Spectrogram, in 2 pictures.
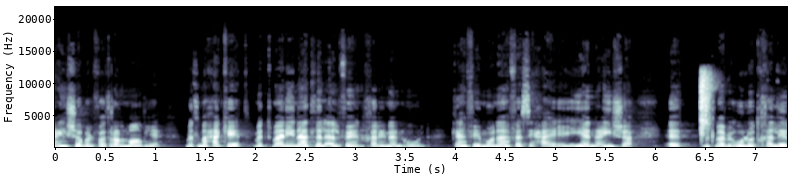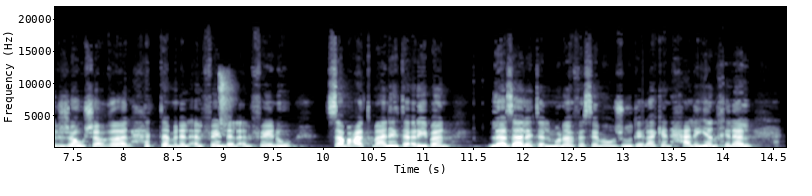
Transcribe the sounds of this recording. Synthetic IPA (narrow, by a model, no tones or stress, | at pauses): ʕiːʃabɪlfat̪ɾˤɑlmɑːd̪ˤɨjḛ | mɪt̪lmaħakeːt̪mɪnt̪maːniːnaːt̪lalʔa̰lfeːnxalːiːnanʔuːl | kaːnfimʊnaːfaseħaʔḭʔɪjːenʕiːʃa̰mɪt̪lmabɪjʔuːlut̪xalːilʒawːʃaɣːaːlħat̪ːamɪnɪlʔa̰lfeːnlɪlʔa̰lfeːnw | sabʕat̪amaːnjet̪aʔɾiːban | lazaːlat̪ɪlmʊnaːfasemowʒuːd̪elaːkɪnħaːlɪjːanxɪlaːl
